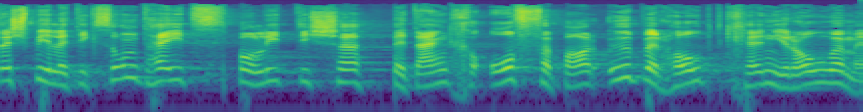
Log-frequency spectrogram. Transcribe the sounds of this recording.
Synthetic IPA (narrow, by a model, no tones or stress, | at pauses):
d̥ɛʃpiləd̥̪iksʊndɦɛɪt̪spɔlit̪iʃəb̥ed̥̪æŋkχəʔɔfəb̥ɑːɾʏbəɾɦɔʊpt̪kʰɛniɾɔləme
